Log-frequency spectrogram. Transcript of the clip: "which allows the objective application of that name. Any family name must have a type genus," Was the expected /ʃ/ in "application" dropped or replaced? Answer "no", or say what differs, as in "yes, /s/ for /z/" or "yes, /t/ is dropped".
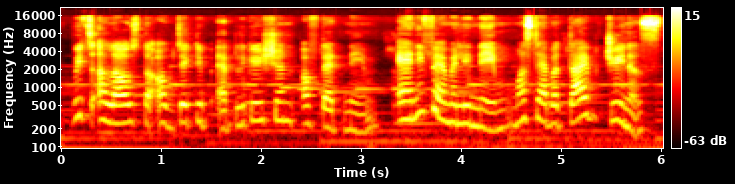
no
